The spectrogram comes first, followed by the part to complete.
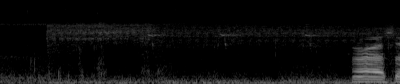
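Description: Faint outdoor background noise with no clear event. A man's voice starts near the end.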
